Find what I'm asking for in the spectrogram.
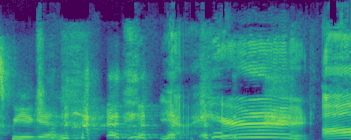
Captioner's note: laughs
